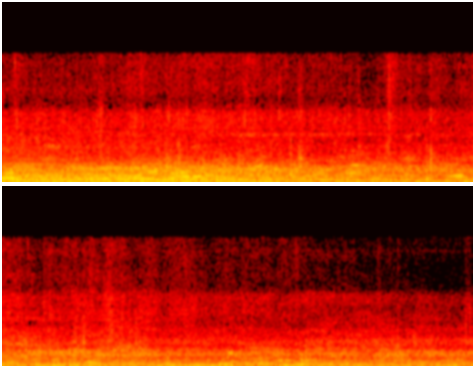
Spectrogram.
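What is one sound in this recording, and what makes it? A compact tractor's engine rumbles as it pulls a wagon away.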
